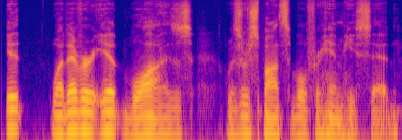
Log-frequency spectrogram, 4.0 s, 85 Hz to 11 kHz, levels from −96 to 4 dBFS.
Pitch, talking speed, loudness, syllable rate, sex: 95 Hz, 120 wpm, -18 LUFS, 4.5 syllables/s, male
